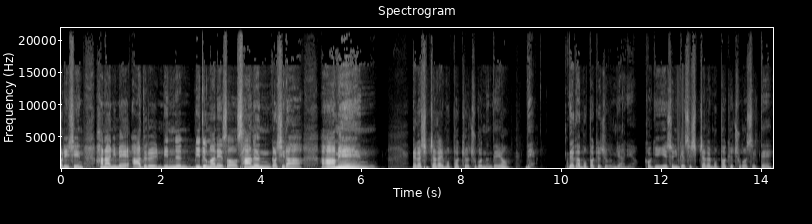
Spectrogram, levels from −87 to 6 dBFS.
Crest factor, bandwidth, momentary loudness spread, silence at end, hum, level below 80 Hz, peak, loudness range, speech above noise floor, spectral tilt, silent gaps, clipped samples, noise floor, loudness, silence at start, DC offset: 22 dB; over 20 kHz; 18 LU; 0.05 s; none; -70 dBFS; -2 dBFS; 14 LU; 53 dB; -5 dB/octave; none; under 0.1%; -77 dBFS; -23 LUFS; 0 s; under 0.1%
